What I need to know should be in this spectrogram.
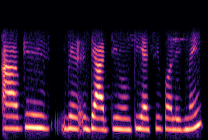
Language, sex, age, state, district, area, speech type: Hindi, female, 18-30, Madhya Pradesh, Gwalior, rural, conversation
